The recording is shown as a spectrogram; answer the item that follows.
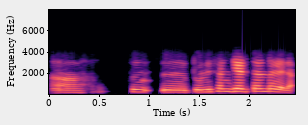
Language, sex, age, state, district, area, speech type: Malayalam, female, 18-30, Kerala, Kasaragod, rural, conversation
